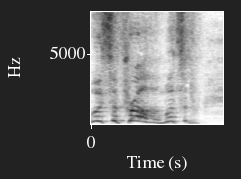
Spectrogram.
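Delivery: gruff voice. Retelling what the football coach asked about the shoes: Coach Faust's gruff voice. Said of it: "He's got a real, you know, gr-, gruff voice".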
